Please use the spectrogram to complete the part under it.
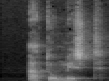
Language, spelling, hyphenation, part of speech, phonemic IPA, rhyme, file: Dutch, atomist, ato‧mist, noun, /ˌaː.toːˈmɪst/, -ɪst, Nl-atomist.ogg
- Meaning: an atomist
